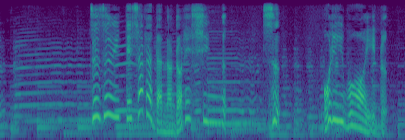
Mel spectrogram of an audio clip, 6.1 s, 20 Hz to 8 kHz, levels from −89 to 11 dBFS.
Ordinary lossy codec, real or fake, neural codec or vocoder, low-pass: none; real; none; 7.2 kHz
